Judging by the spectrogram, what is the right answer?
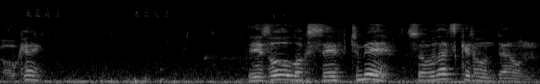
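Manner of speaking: put-on Australian accent tinged with Scottish. Leading the group down rough stairs carved into rock, in an australian scottish accent. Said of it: "I love the Australian Scottish accent".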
